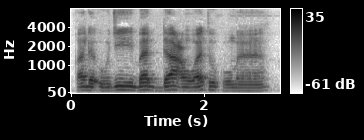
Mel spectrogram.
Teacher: Bunyi ta langsung masuk ke bunyi dal.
